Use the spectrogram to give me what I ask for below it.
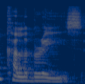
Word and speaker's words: Calabrese: First of all, the name Autumn Calabrese, okay? The right pronunciation is Calabrese because it's absolutely a family name that come from Calabria, that is a region of Italy.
